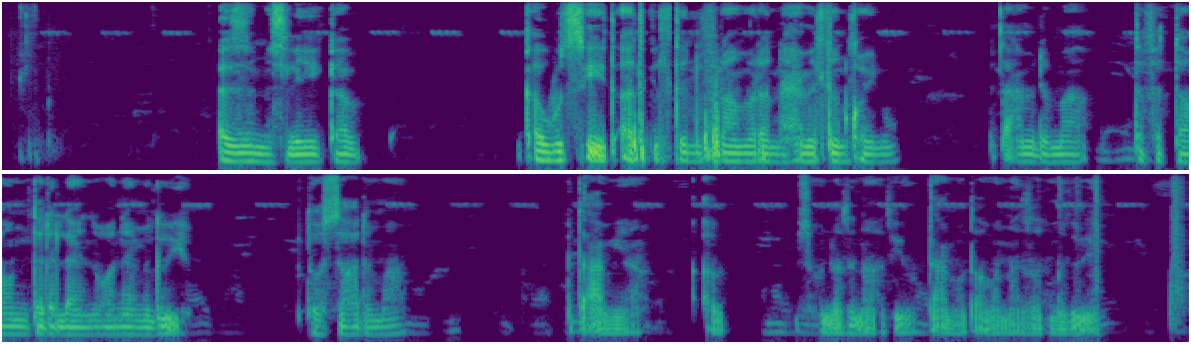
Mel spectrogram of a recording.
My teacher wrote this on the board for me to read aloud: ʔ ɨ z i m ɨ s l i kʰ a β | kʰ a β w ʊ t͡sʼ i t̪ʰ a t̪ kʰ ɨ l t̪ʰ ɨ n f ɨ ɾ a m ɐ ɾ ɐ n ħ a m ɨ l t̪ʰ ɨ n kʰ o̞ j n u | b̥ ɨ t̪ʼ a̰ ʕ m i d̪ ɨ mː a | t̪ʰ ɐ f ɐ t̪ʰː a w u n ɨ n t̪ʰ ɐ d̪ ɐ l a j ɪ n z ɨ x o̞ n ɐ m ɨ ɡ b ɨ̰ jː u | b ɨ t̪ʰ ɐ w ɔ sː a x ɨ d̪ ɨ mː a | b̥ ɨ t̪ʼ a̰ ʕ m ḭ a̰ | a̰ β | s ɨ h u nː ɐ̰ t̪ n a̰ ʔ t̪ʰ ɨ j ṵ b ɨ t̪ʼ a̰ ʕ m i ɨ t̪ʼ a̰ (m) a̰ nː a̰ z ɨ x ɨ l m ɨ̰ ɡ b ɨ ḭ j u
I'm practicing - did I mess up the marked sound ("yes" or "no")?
no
